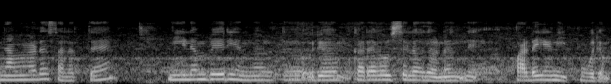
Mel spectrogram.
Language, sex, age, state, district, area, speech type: Malayalam, female, 45-60, Kerala, Kottayam, rural, spontaneous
